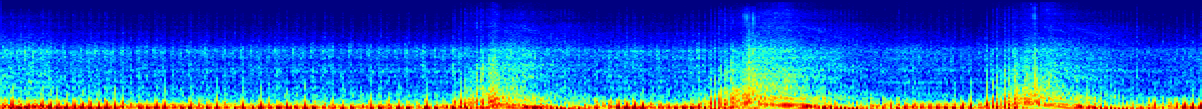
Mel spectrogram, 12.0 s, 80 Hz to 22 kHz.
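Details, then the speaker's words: 2018–2023 Kawasaki Ninja 400 with an Akrapovic slip-on, quiet insert removed while hot: a steady, even idle with three clean rev blips that rise and fall smoothly. The exhaust note is loud, deep and healthy. "There it is without the insert in now, and that's a lot different. What do you think? It's pretty nice, a lot better than with the insert, because it's obviously louder, a little bit deeper."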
